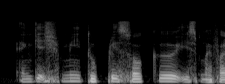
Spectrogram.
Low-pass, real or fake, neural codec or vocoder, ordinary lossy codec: none; real; none; none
